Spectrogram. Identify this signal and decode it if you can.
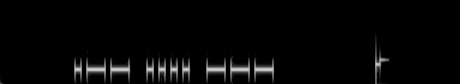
Morse code, heard as a keyed tone, about 20 wpm, 700 Hz. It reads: WHO
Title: Sets of 2 Words - New Word Drill - 20wpm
